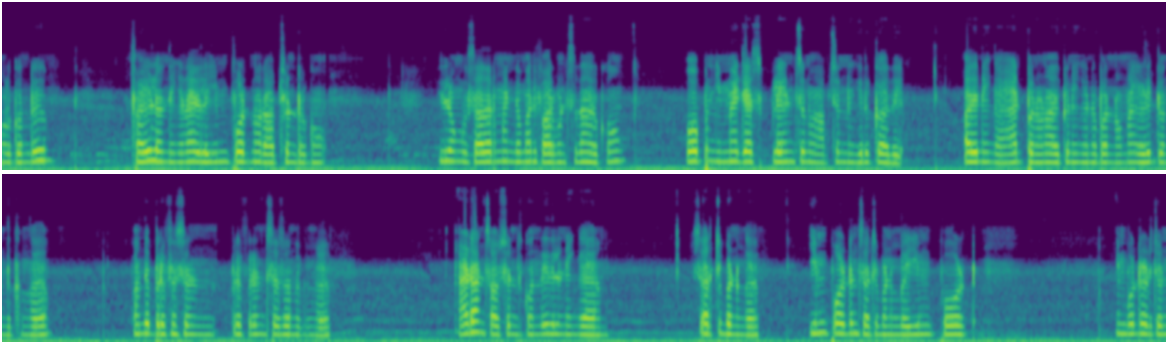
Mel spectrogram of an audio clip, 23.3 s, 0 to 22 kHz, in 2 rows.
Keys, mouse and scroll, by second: 1.2 click, 11.8 click.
